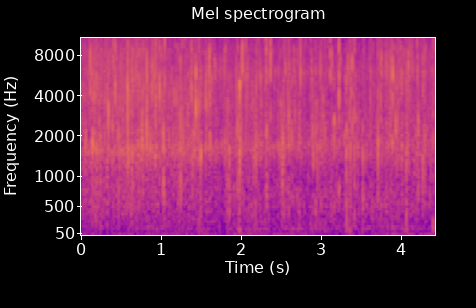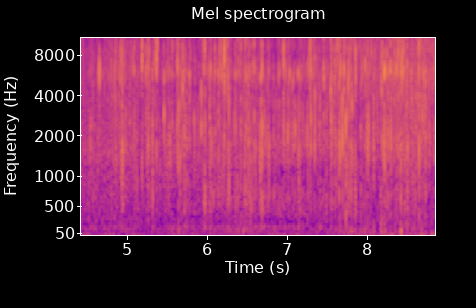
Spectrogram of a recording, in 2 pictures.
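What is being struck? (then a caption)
Plastic bubble wrap. Fingertips and nails tap and scratch clear plastic bubble wrap laid over the microphone. The result is a dense, steady patter of crisp plastic crackles and brushing scratches, bright and close, sounding much like rain on a surface.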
